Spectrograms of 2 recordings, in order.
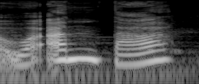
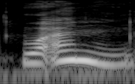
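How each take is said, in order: First: The phrase is said in full. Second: The phrase is said with its last syllable dropped. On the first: This is the standard form. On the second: This is the colloquial form.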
